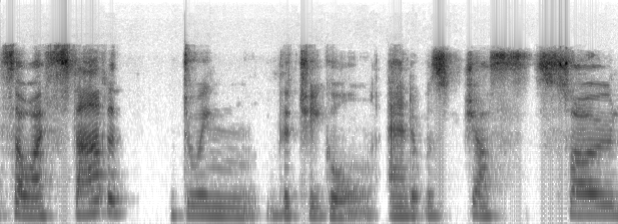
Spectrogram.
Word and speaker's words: Qigong: Is it Qi Gong?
